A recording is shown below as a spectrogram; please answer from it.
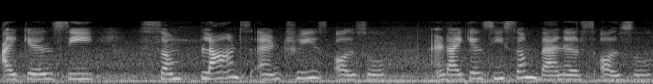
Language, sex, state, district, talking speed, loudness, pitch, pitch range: English, female, Odisha, Nuapada, 135 wpm, -19 LUFS, 215 Hz, 155-250 Hz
